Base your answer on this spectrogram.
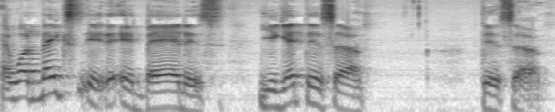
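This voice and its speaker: A man at medium pitch with very wide pitch swings, very even loudness, a very slow pace, long, frequent pauses and noticeable background noise. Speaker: seafood business owner. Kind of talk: casual interview.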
